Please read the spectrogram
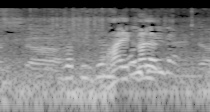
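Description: Voices talking and calling out, with a louder voice about a second in, over a steady background of street noise.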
